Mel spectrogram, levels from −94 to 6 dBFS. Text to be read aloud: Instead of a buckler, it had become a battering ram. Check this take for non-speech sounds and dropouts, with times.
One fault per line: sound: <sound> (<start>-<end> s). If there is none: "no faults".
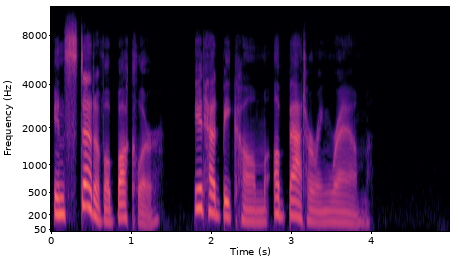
no faults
